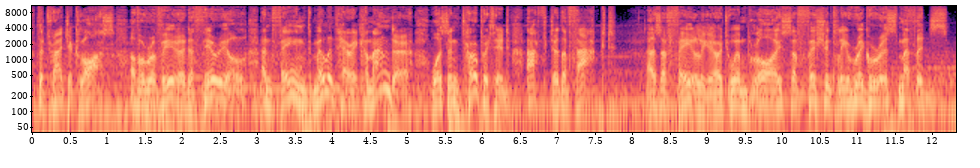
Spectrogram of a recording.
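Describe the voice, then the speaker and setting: An actor narrating a game cutscene as a solemn, authoritative male war chronicler, in a measured, dramatic manner. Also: medium pitch, sing-song, gravelly, over music. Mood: solemn, grand.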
